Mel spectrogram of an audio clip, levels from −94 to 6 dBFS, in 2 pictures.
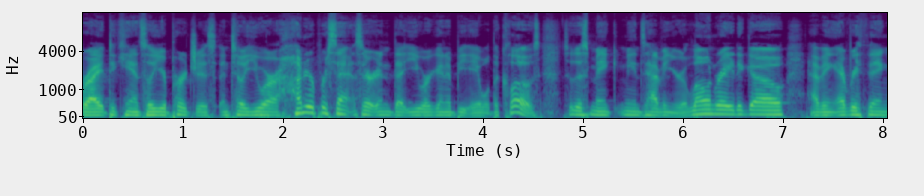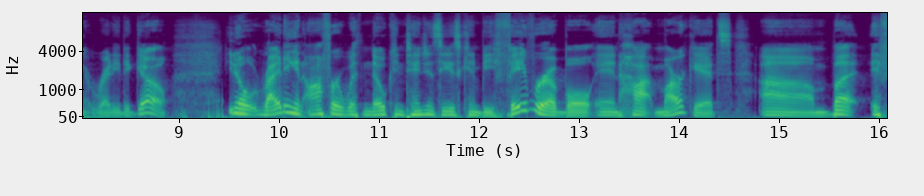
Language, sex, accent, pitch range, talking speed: English, male, American, 105-130 Hz, 185 wpm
